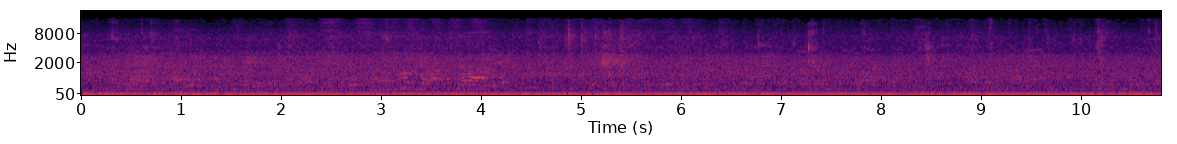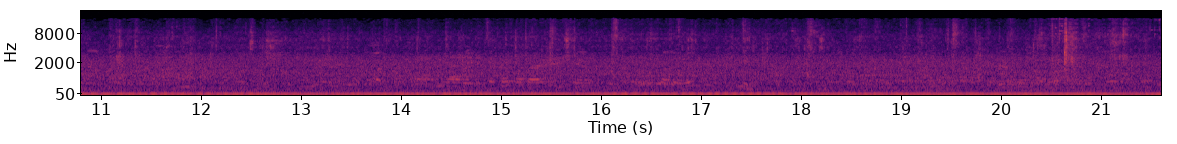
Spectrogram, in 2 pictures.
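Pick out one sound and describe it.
A crowd murmurs indistinctly nearby.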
